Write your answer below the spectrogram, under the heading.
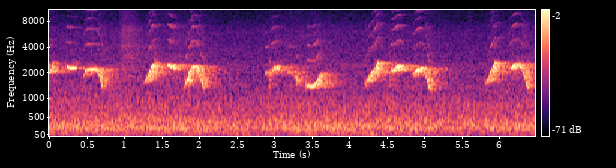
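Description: A cockatiel whistles a repeated phrase of clear, slurred notes that rise, then drop away.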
